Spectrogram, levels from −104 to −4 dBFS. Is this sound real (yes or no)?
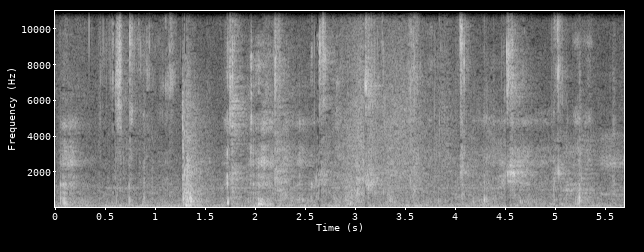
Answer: yes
